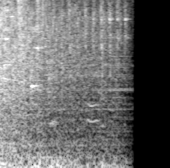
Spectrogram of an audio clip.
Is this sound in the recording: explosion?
yes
